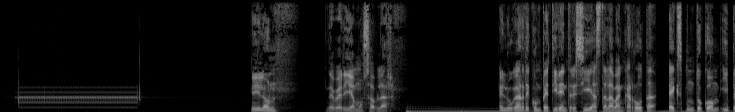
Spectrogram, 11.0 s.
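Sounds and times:
telephone tone as a number is dialed: 0:00.2 - 0:02.1
speech: 0:03.8 - 0:04.3, 0:04.9 - 0:06.0, 0:07.5 - 0:11.0.

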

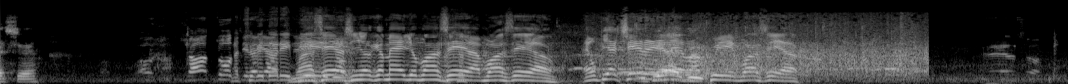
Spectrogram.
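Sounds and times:
speech: 0:00.0 - 0:00.5, 0:01.4 - 0:08.2
audience applause: 0:04.4 - 0:09.3.

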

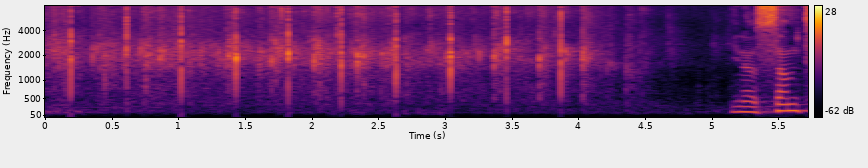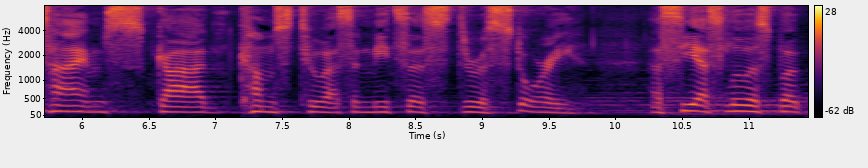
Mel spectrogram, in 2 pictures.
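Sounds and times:
audience applause: 0:00.0 - 0:04.6
speech: 0:05.2 - 0:11.4.

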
